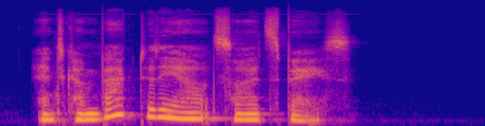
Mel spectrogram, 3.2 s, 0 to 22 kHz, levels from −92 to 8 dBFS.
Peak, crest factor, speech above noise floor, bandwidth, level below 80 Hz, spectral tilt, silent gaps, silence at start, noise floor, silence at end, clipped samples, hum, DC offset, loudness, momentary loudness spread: -8 dBFS; 14 dB; 57 dB; 16.5 kHz; -54 dBFS; -5.5 dB/octave; none; 0.25 s; -77 dBFS; 0.9 s; under 0.1%; none; under 0.1%; -21 LUFS; 9 LU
